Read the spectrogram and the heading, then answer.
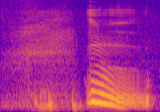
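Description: A single drawn-out yawn, fairly loud, its voiced tone sliding downward for about a second. Soft breathy rustling comes just before it.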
